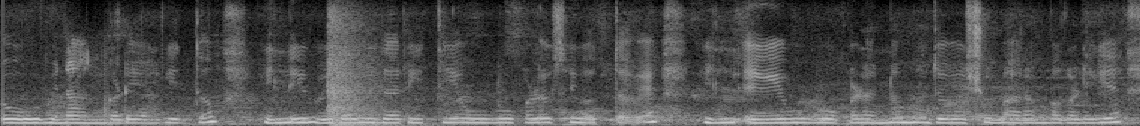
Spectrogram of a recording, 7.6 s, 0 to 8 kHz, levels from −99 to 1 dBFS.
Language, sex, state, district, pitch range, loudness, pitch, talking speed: Kannada, female, Karnataka, Bellary, 230-245 Hz, -27 LUFS, 235 Hz, 120 wpm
